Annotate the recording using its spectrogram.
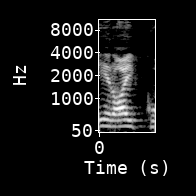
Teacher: heróico é derivado de herói continua com ditongo aberto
